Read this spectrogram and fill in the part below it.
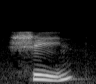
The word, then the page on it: scheen: Bas-Rhin; Herrlisheim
